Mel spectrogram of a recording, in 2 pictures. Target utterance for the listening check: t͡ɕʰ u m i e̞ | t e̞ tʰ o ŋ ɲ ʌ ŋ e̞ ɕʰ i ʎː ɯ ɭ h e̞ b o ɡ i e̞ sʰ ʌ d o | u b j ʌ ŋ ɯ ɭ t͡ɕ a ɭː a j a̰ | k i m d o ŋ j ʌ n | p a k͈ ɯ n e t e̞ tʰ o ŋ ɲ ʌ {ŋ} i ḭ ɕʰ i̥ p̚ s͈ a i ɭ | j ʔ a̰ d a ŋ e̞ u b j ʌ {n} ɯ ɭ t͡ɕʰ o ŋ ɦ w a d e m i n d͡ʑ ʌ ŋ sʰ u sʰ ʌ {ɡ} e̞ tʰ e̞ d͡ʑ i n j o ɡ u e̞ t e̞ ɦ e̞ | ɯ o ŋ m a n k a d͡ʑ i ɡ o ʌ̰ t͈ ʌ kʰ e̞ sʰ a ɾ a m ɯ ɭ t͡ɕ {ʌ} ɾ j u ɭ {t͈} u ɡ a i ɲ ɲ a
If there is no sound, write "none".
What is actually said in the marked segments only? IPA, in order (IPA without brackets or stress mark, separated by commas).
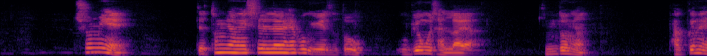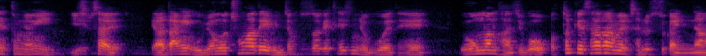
ŋ, ŋ, ɡ, a, s͈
